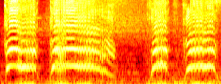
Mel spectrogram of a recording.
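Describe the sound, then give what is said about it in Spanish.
A voice imitates a rooster crowing as a wake-up call: loud, strained, harmonic cries broken into several segments with short gaps between them. “sonido de gallo para despertarme”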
